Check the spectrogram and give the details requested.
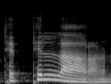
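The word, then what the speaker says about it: תפילה: 보시면 익숙해지실 거예요 아마 이게 테에 발음이거든요 태 피 발음이고이 발음이고 리얼 라아 발음이고 이건 히읗 발음 테필라 테필라 이렇게 하는 거예요 테필라 테필라한테 기도라는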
